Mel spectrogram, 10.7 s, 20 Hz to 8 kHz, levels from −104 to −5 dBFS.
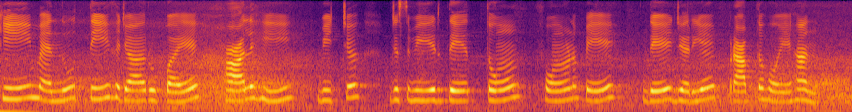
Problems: constant background noise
